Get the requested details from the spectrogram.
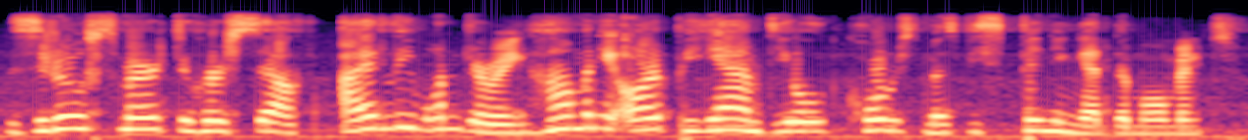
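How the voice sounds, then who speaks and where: Reading a story aloud in a loose, rambling style, this Montreal woman keeps stopping for chatty asides. Her voice sits a little high and moves at a normal pace, and the lo-fi recording sounds dull.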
